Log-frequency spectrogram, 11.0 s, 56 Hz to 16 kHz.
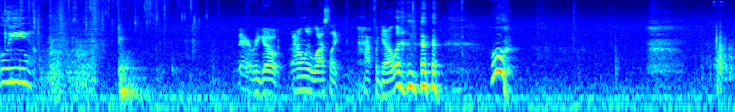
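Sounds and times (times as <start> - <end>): gasoline pouring and splashing: 0.5 - 3.4.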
